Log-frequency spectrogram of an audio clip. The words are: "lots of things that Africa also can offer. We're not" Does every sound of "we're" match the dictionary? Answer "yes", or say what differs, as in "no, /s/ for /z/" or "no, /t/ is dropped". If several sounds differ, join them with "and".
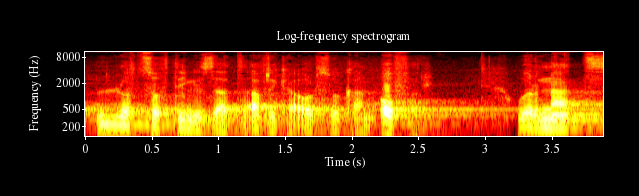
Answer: yes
